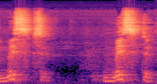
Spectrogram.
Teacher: The last word, the last sound of the word is s. So to make it, to change it into past tense, you have to use ed. But this ed is pronounced as t.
